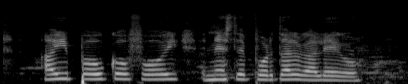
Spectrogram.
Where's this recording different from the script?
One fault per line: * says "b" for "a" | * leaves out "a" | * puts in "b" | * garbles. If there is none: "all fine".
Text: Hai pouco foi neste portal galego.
all fine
